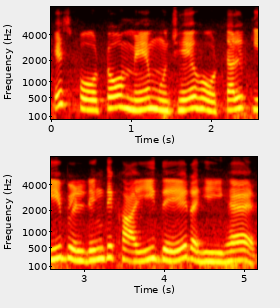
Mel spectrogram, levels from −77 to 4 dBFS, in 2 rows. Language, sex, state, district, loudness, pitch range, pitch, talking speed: Hindi, female, Madhya Pradesh, Katni, -13 LUFS, 215-255 Hz, 230 Hz, 130 wpm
